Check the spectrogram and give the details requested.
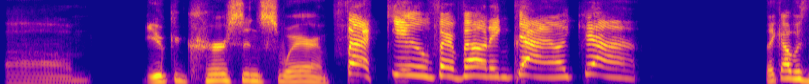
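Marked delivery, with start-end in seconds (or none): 2.5-4.8 high, slow sneering parody of a hysterical voter; mock liberal outburst. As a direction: squeal it like a caricature. Mocking an emotional liberal.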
